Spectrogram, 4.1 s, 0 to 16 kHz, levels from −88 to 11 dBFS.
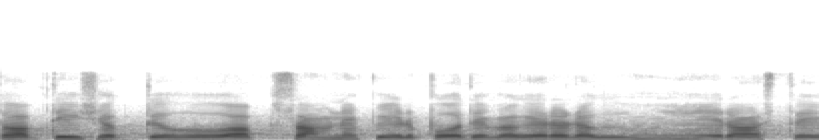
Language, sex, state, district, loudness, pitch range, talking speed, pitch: Hindi, female, Bihar, Muzaffarpur, -23 LUFS, 190-195 Hz, 205 wpm, 190 Hz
